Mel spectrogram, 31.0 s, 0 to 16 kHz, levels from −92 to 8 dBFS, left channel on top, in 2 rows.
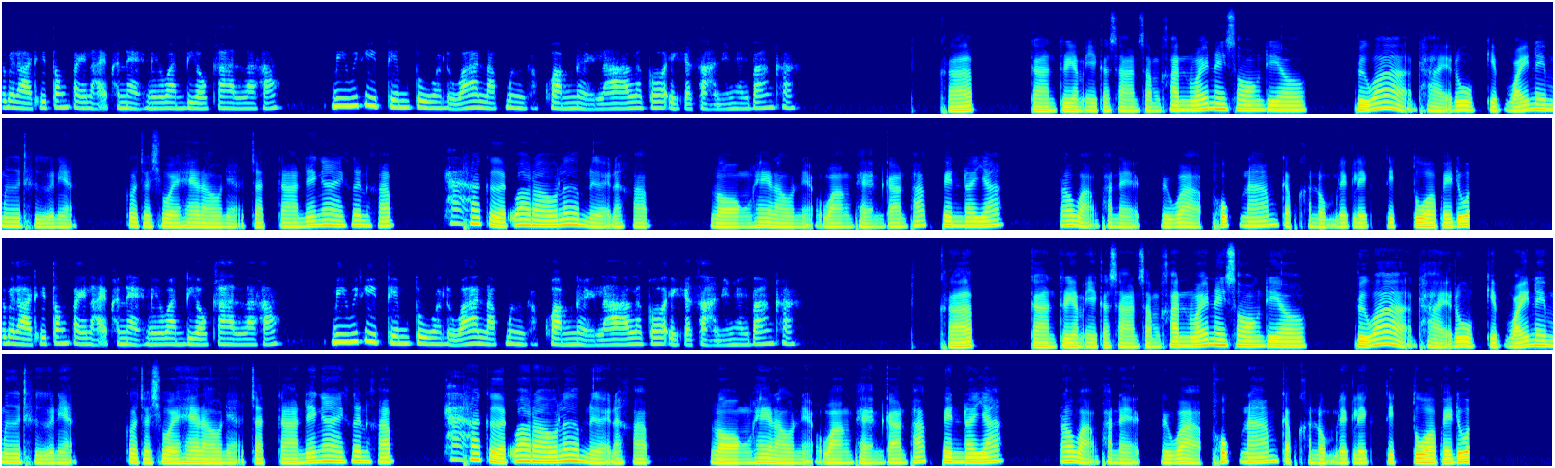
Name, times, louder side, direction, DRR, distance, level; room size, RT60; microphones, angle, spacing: voice 1, 0.0-2.8 3.3-7.9 19.9-20.2, right 2 dB, 65° right, 2.1 m, -37 dB
voice 2, 10.3-13.0 13.5-16.2 16.8-19.4 20.2-22.0 22.6-25.5 26.1-30.2, right 1 dB, 30° right, 1.1 m, -27 dB
head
